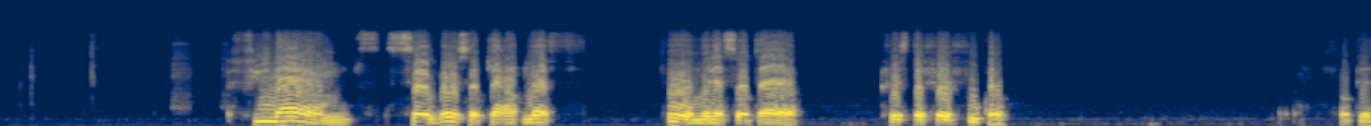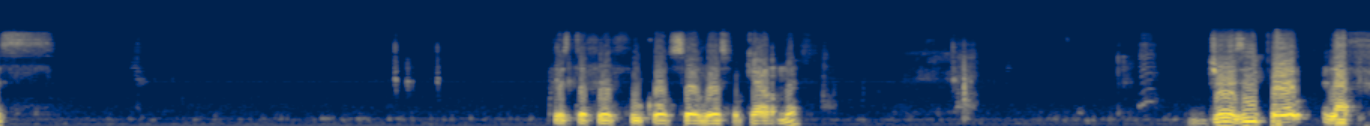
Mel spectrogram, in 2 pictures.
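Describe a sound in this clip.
Trading cards rustle and slide against each other in hand.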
